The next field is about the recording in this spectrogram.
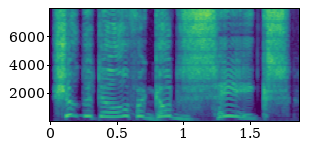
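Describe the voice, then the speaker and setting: A man voicing a panicky, tipsy, self-important gentleman in an audiobook, flustered and bossy. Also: very high-pitched, wildly swooping pitch, normal speed, dry recording, studio quality, pitched above the performer's own voice, full character voice. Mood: panicked.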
